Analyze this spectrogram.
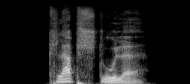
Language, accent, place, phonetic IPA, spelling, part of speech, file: German, Germany, Berlin, [ˈklapˌʃtuːlə], Klappstuhle, noun, De-Klappstuhle.ogg
- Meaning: dative singular of Klappstuhl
